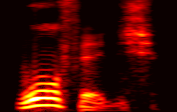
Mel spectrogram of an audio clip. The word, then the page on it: wharfage: British English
